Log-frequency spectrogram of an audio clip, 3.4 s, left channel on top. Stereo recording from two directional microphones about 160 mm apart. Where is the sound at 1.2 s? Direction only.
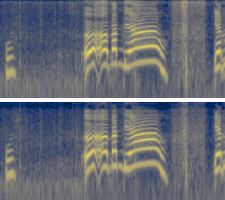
25° right (ahead or behind).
